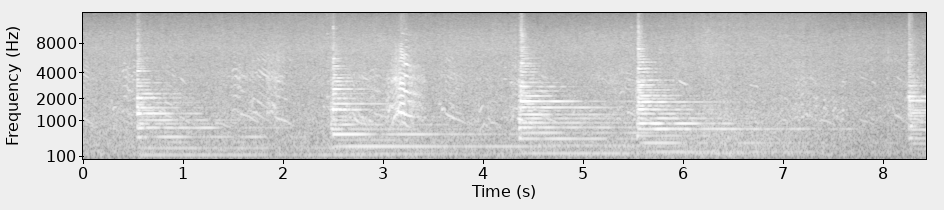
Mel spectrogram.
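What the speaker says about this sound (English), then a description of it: "Today, birds nest on the deserted island in front of the town." Several loud, harsh seabird calls ring out in bursts, honking and cawing over a steady background of Atlantic surf and more distant birds, from a nesting island off Essaouira, Morocco.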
